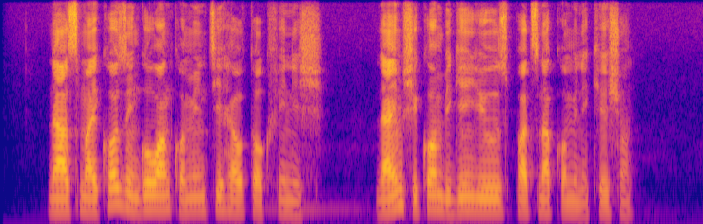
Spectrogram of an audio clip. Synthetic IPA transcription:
naːsmaɪkʰɔzĩnɡowãnkɔmjunitiɦɛltɔkfiniʃ | naĩmʃikɔ̃nbiɡĩnjuzpatnakʰɔmjunikʰeʃɔ̃n

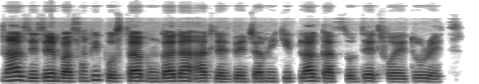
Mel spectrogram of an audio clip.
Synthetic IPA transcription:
nazdizɛ̃mbasɔ̃mpipostabũŋɡadãnʔatʰlɛt̚bɛ̃nd͡ʒamĩkiplaɡattɔdɛtfɔɛduɹɛt

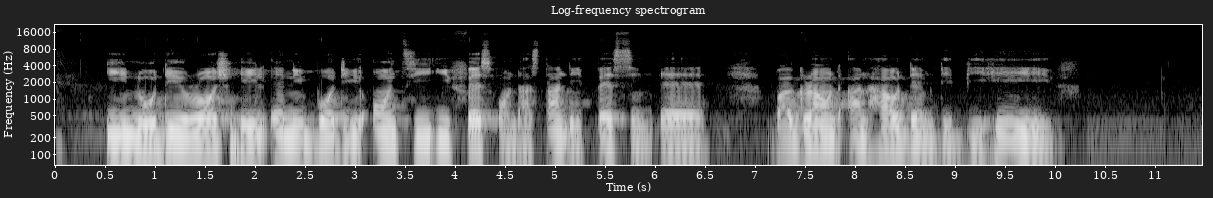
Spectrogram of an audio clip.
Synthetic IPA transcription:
inodeɹɔʃhelɛnibɔdiɔ̃ntʰilifɛstɔ̃ndastãndepɛsĩnɛ | bak̚ɡɹãʊ̃ndãnɦaʊwdɛ̃mdebihev

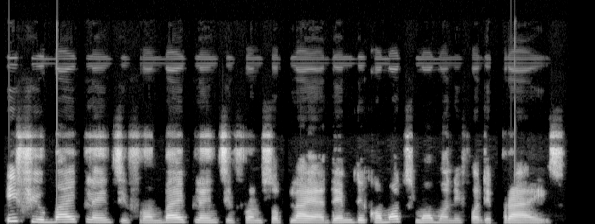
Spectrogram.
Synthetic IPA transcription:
ifjubaɪplɛ̃ntifɹɔ̃mbaɪplɛ̃ntifɹɔ̃msɔplajadɛ̃mdekɔmɔtmɔmɔnifɔdəpɹaɪs

